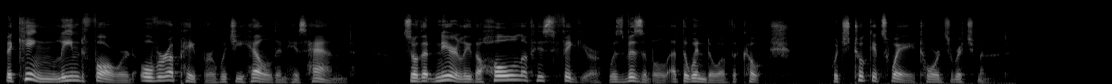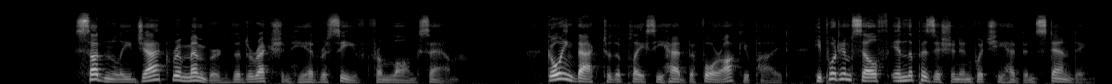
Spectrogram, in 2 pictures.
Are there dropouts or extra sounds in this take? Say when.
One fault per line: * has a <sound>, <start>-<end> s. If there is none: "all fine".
all fine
